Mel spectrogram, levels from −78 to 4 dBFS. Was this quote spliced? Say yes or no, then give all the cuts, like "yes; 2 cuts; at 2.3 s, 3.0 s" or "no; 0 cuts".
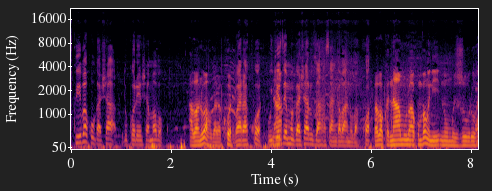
no; 0 cuts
